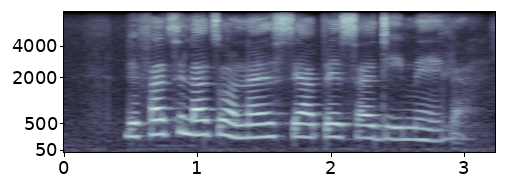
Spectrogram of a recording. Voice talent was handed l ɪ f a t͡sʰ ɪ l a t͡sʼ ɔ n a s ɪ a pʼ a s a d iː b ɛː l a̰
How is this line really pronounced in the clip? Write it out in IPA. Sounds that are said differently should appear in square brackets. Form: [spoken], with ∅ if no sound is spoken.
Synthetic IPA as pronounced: l ɪ f a t͡sʰ ɪ l a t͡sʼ ɔ n a s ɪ a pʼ [ɛ] s a d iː [m] ɛː l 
